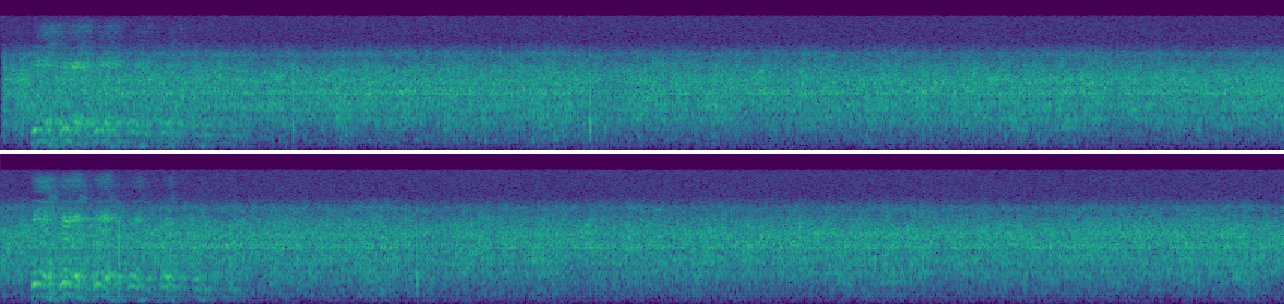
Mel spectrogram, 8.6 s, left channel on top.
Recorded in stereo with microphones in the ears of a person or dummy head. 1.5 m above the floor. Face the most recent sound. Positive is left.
turn(degrees=-55)  # may be behind; listen again after turning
